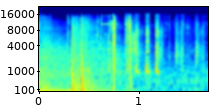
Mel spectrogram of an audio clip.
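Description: Rapid, sharp gunshots from a sniper in a loot-run shooter game, with several quick cracks and impacts landing in a burst over under two seconds.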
